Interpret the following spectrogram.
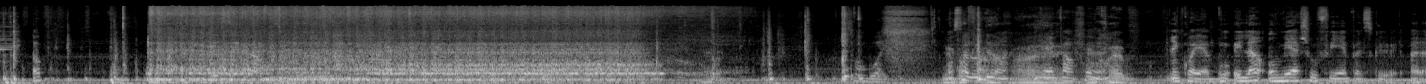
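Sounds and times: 
speech: 0:00.0 - 0:00.8, 0:08.8 - 0:14.2
heating food processor blending: 0:01.5 - 0:07.6.

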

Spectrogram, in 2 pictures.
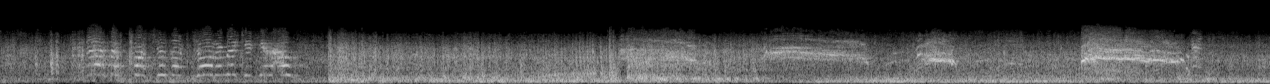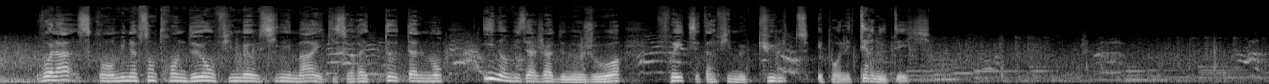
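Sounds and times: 
thunderstorm rumbling in a film scene: 0:00.0 - 0:25.3
thunderstorm with steady heavy rain in a film scene: 0:00.0 - 0:25.3
speech: 0:01.6 - 0:03.9, 0:13.1 - 0:22.1
woman screaming in a film scene: 0:07.6 - 0:09.6, 0:10.8 - 0:12.0, 0:17.2 - 0:17.6, 0:19.0 - 0:19.5, 0:23.6 - 0:24.0.

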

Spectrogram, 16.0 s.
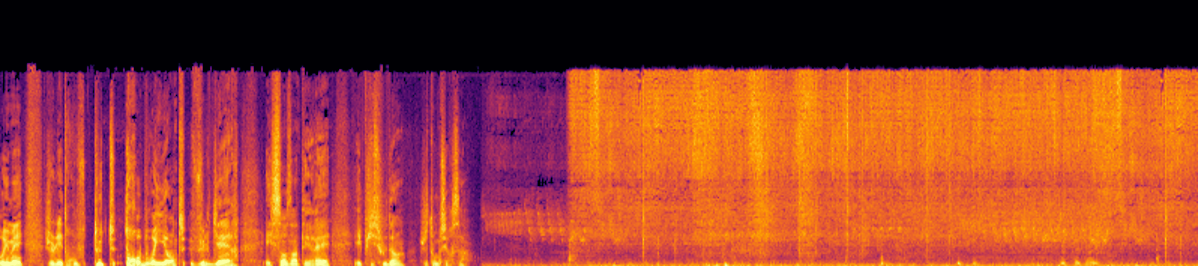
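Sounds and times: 
speech: 0:00.0 - 0:06.3
meat sizzling over wood fire: 0:07.5 - 0:15.9.

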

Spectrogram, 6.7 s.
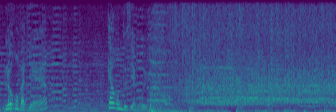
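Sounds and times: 
speech: 0:00.1 - 0:01.1, 0:02.2 - 0:03.1
audience applause: 0:03.3 - 0:06.7.

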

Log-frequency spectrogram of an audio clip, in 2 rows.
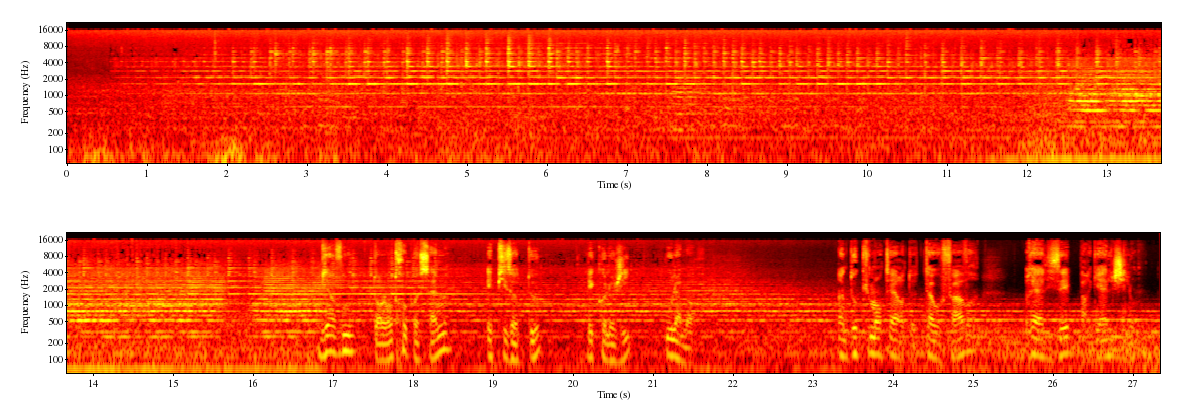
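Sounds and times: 
train passing by: 0:00.0 - 0:26.5
speech: 0:17.8 - 0:21.7, 0:23.3 - 0:27.2.

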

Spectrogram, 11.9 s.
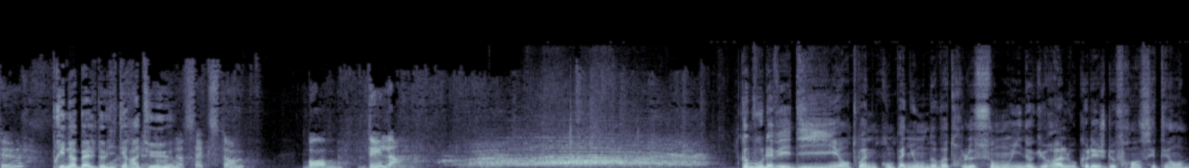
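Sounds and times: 
speech: 0:00.0 - 0:04.3, 0:07.4 - 0:11.8
subdued applause from an audience at an award ceremony: 0:04.4 - 0:07.2.

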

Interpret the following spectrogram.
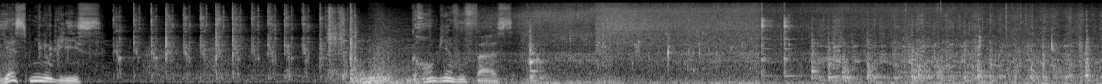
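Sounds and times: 
speech: 0:00.0 - 0:01.2, 0:03.6 - 0:05.6
utensil scraping and clinking in a pan: 0:00.0 - 0:03.3, 0:05.2 - 0:11.0
food frying in a pan: 0:05.1 - 0:11.0.

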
